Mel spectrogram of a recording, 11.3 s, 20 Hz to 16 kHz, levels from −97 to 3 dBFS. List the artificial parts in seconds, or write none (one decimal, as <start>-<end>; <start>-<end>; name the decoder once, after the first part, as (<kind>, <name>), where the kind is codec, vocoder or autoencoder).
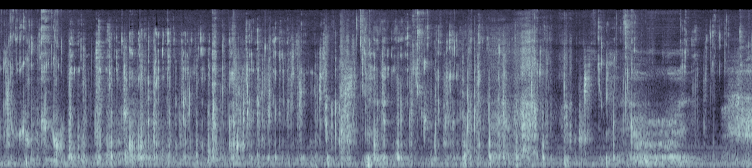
9.7-10.2 (codec, SNAC)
